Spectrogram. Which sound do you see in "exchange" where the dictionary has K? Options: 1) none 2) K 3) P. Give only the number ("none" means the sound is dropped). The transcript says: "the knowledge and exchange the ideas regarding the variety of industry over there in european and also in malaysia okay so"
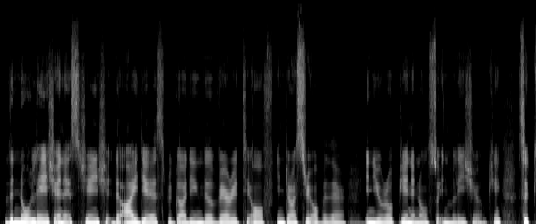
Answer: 2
